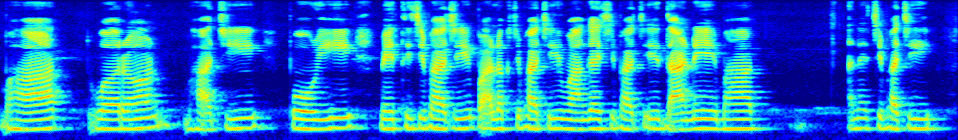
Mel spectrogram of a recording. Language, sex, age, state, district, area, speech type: Marathi, female, 60+, Maharashtra, Thane, rural, spontaneous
